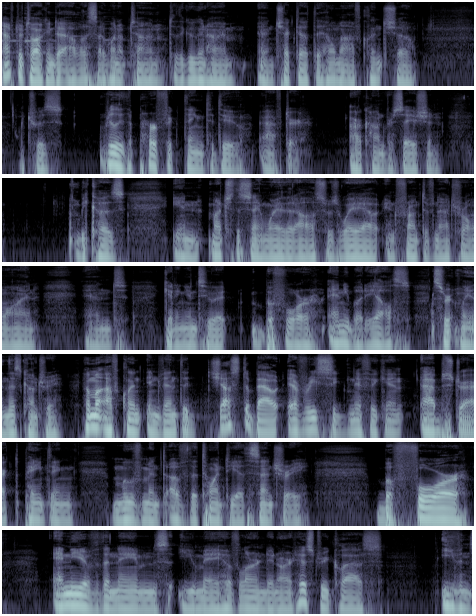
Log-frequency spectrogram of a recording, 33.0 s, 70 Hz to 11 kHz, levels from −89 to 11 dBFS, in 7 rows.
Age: 40-59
